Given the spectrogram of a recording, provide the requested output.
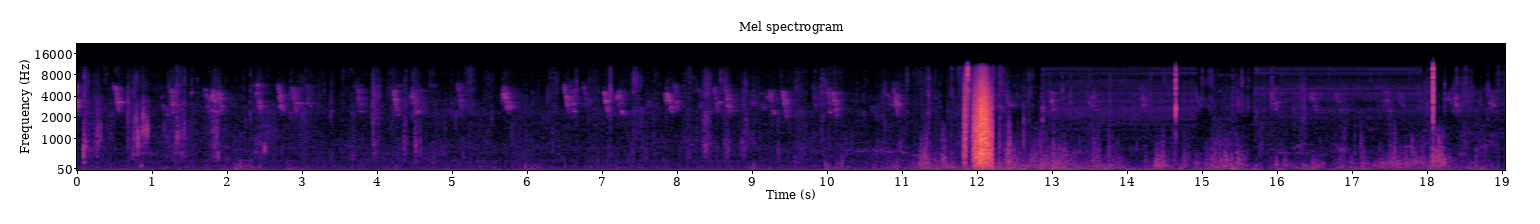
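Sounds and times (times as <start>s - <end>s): faint bird chirping: 0.0s - 11.2s.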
